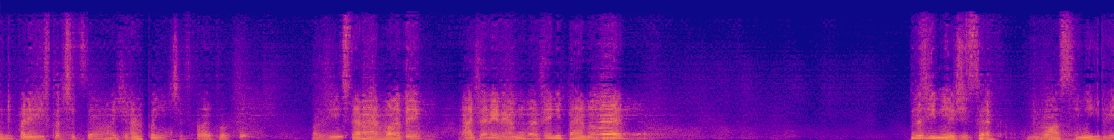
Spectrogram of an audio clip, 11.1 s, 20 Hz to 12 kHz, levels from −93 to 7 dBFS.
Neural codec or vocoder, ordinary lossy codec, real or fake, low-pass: codec, 44.1 kHz, 0.9 kbps, DAC; AAC, 48 kbps; fake; 10.8 kHz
